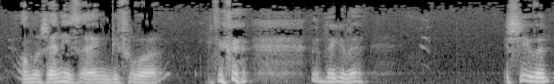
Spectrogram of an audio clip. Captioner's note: laughing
